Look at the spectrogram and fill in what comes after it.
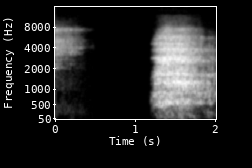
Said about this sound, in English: So let's take a deep breath in and out.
